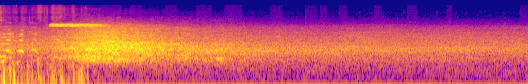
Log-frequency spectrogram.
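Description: A stadium crowd roars and cheers, then slowly dies down.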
